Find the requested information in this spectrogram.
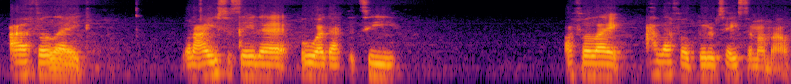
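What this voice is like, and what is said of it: Weird-sounding early morning voice. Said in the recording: “my voice sounds all weird because it's 7 in the morning”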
